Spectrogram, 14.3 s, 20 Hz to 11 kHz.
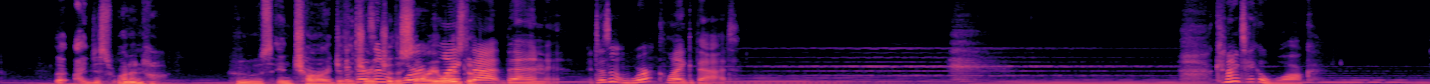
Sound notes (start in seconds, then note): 7.4 music intensifies; 9.5 sighs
